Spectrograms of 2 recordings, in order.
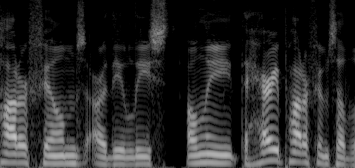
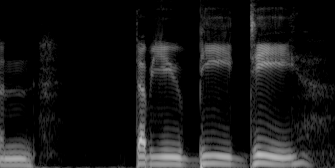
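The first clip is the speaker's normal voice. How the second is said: deliberately slow, careful pronunciation; 3 semitones lower than usual. Discussing the film franchise's owners, saying the company name slowly. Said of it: "I had to say that slowly".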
